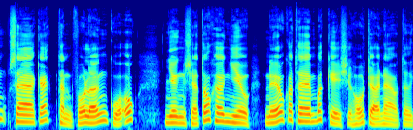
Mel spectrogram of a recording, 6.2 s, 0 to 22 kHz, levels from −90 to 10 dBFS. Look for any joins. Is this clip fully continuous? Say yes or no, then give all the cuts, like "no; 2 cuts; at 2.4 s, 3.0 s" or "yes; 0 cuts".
yes; 0 cuts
